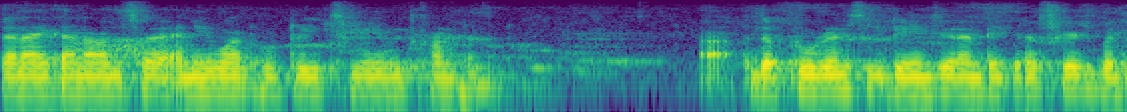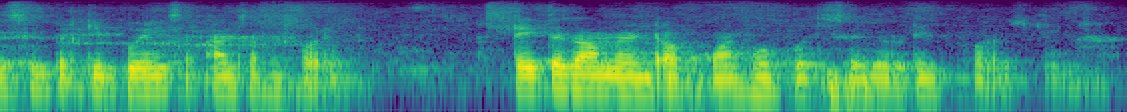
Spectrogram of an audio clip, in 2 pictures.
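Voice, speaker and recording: This man talks at a fairly quick pace with a medium pitch. His intonation stays monotone and flat, and there is noticeable background noise. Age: 20s. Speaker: devotional speaker. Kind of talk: reading aloud. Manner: halting.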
